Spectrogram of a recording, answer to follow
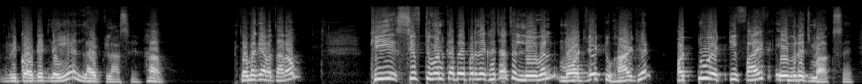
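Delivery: ordinary talk, nothing marked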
